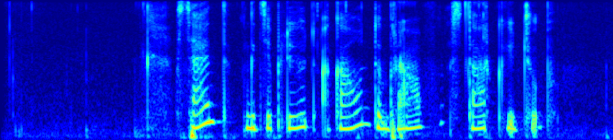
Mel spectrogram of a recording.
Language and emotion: Russian, neutral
